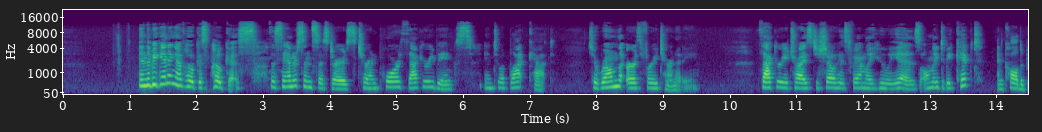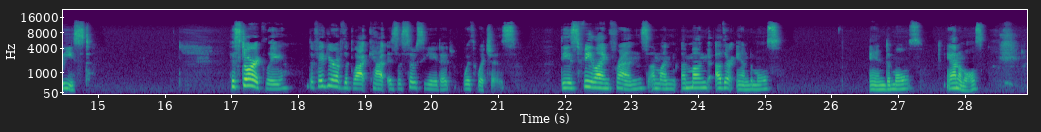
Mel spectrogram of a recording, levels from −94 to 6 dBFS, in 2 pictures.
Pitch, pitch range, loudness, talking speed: 215 Hz, 190-245 Hz, -24 LUFS, 125 wpm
